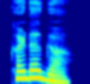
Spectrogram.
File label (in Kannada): "ಕಡಗ", Kannada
